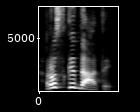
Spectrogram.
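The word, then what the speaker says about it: розкидати: Розкидáти — що робити? — недоконаний вид. Розкúдати — що зробити? — доконаний вид. Наголос допомагає розрізняти вид.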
